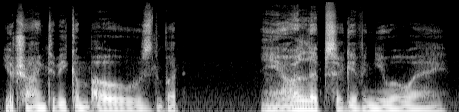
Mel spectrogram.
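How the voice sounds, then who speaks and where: A man playing a suave, menacing dragon mafia boss in an audio roleplay, measured and condescending with a teasing edge. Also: lowish voice, level tone, no echo. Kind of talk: scripted audio roleplay, intimate.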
